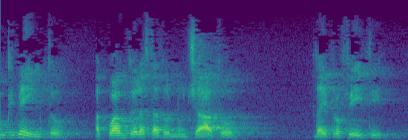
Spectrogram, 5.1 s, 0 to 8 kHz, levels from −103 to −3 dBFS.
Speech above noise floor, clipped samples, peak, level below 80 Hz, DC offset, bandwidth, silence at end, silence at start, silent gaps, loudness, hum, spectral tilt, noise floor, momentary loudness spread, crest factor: 37 dB; under 0.1%; -12 dBFS; -78 dBFS; under 0.1%; 7.2 kHz; 0.25 s; 0 s; none; -30 LUFS; none; -5 dB/octave; -67 dBFS; 16 LU; 20 dB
